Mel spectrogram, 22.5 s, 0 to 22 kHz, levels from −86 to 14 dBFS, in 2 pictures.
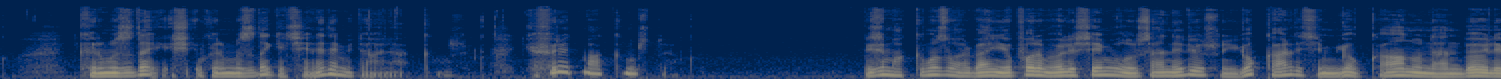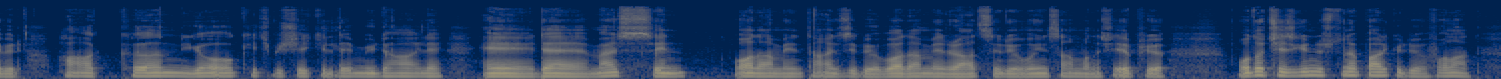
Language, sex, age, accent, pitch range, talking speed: Turkish, male, 50-69, native, 100-125 Hz, 155 wpm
